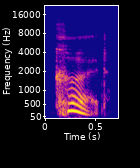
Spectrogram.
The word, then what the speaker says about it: could: why number seven could could there's one letter here that silent one consonant that silent there we go remember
